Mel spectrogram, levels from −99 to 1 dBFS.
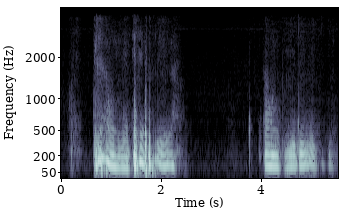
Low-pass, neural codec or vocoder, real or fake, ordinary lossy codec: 3.6 kHz; codec, 24 kHz, 3 kbps, HILCodec; fake; AAC, 16 kbps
